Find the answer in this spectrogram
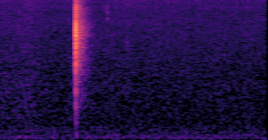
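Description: A single sharp click just over half a second in, against near silence.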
